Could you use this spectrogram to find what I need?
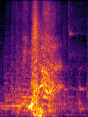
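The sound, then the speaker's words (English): A heavy slamming impact as a man is hurled into the glass front of a clothes dryer and the glass smashes: one loud, abrupt crash that fades quickly. “Burke grabs the Chinaman and propels him into the front of the dryer. The Chinaman's head goes through the glass.”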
